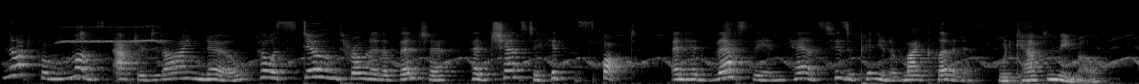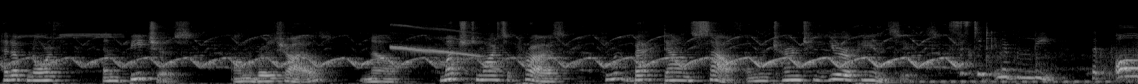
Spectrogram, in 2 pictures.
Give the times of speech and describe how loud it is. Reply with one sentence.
The speech can be heard from 0.0 to 22.7 s, at a steady volume.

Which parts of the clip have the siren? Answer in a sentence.
You can hear the siren from 0.0 to 21.1 s.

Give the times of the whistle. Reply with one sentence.
The whistle can be heard from 0.5 to 1.8 s, from 11.5 to 12.7 s and from 15.2 to 16.3 s.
